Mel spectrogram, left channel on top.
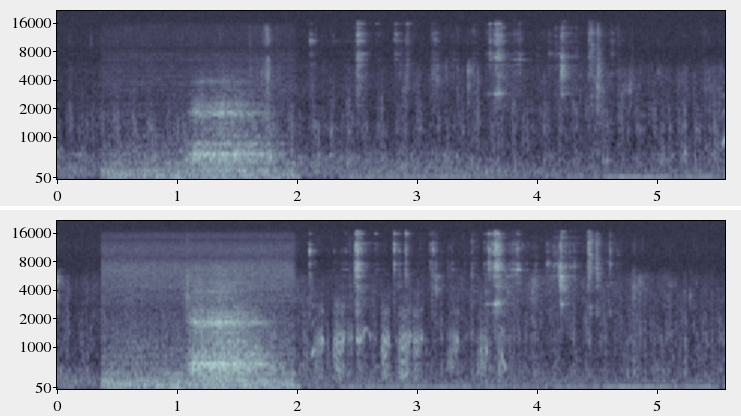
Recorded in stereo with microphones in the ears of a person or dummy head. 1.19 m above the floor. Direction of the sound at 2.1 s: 50° right (ahead or behind).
